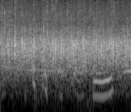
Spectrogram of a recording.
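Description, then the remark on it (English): An audience applauds in a dense, steady wash of clapping for about two seconds, with a few voices calling out over it and one drawn-out vocal tone near the end. “Clap that up.”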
